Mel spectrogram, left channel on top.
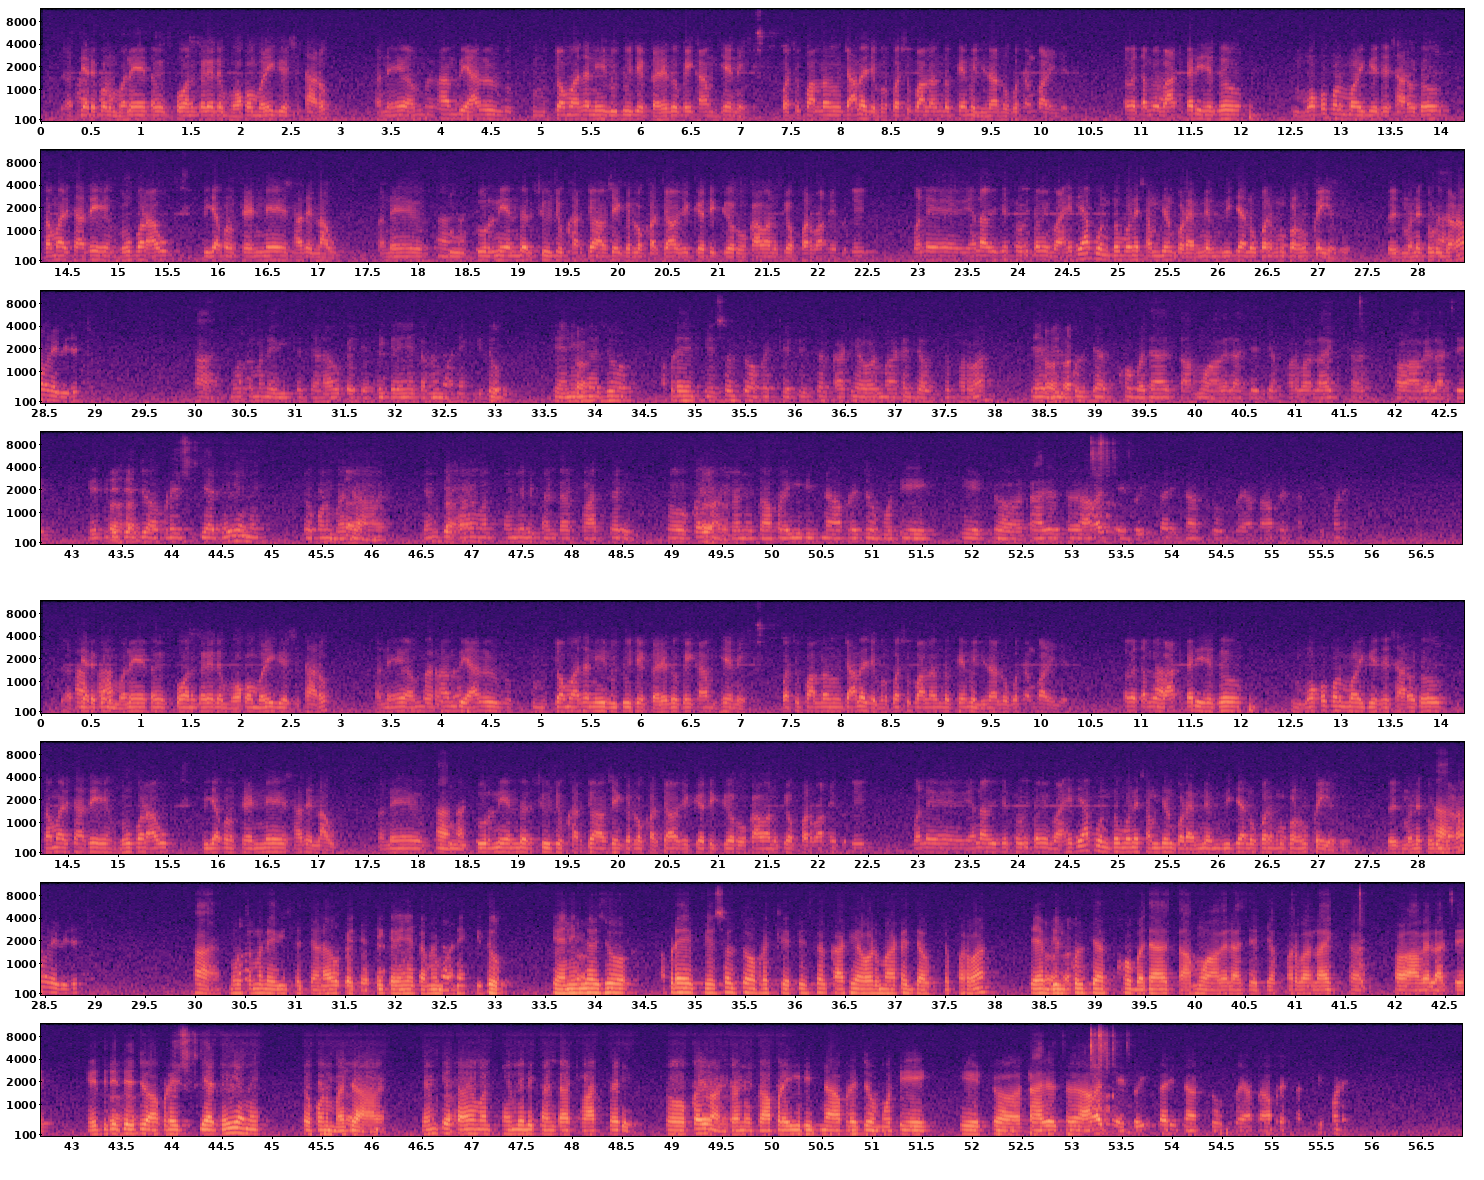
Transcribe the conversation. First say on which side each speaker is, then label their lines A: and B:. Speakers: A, on the right (about 45°); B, on the right (about 80°).
A: અત્યારે
B: હા હા
A: પણ મને તમે ફોન કર્યો એટલે મોકો મળી ગયો છે સારો અને અમ
B: બરોબર
A: આમ ભી હાલે એતો ચોમાસાની ઋતુ છે, ઘરે તો કંઈ કામ છે નહીં. પશુપાલન નું ચાલે છે, પણ પશુપાલનનું ફેમિલી ના લોકો સંભાળી લે છે. હવે તમે
B: હા
A: વાત કરી છે જો મોકો પણ મળી ગયો છે સારો તો તમારી સાથે હું પણ આવું, બીજા પણ ફ્રેન્ડને સાથે લાવું. અને
B: હા
A: ટુર
B: હા
A: ની અંદર શું-શું ખર્ચો આવશે, કેટલો ખર્ચો આવશે, કેથીક ક્યો રોકાવાનું કયો ફરવાનું ઈ બધુંઈ મને એના વિશે થોડી તમે માહિતી આપો ને તો મને સમજણ પડે એમનેમ બીજા લોકોને હું પણ હું કહી હકું. તો એક મને થોડું
B: હા
A: જણાવો
B: હા
A: એ વિશે.
B: હા. હું તમને એ વિશે જણાવું કે જેથી કરીને તમે મને કીધું. કે એની
A: હા
B: અંદર જો આપણે સ્પેશલ તો આપણે <unintelligible> કાઠીયાવડ માટે જ જાઉં છે ફરવા. ત્યાં
A: હા
B: બિલકુલ
A: હા
B: ત્યાં આખો બધા ધામો આવેલા છે, ત્યાં ફરવાલાયક સ્થળ આવેલા છે. એજ
A: હા
B: રીતે જો આપણેે ત્યાં જઈએ ને તો પણ મજા
A: હા હા
B: આવે. જેમ કે
A: હા
B: તમે મને ફેમીલી <unintelligible> વાત કરી, તો
A: હા
B: કંઈ વાંધો
A: હા
B: નહીં, તો આપણે ઈ રીતના આપણે જો મોટી એક ટ્રાવેલ્સ આવે છે તો ઈ કરી નાખશું. <unintelligible> આપણે સસ્તી પડે <inaudible>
